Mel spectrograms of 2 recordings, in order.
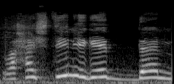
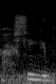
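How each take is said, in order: First: Loud, long drawn-out gushing greeting; effusive greeting. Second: Said in the usual way. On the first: Acted. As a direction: stretch it out with delight at seeing your friend. Effusive greeting of a missed friend. (ترحيب حار بصوت عالي وممطوط)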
